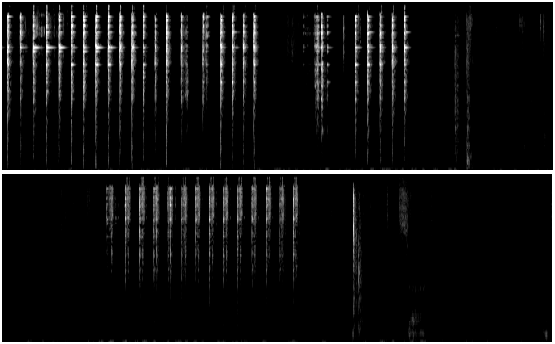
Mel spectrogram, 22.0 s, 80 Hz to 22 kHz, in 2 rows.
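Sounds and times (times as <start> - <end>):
hammer striking metal: 0.0 - 5.2, 6.3 - 8.2.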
